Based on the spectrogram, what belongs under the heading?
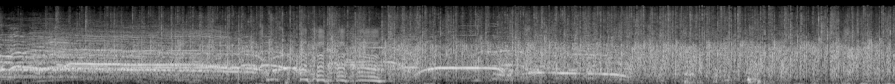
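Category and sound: crowd, audience applause and cheering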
